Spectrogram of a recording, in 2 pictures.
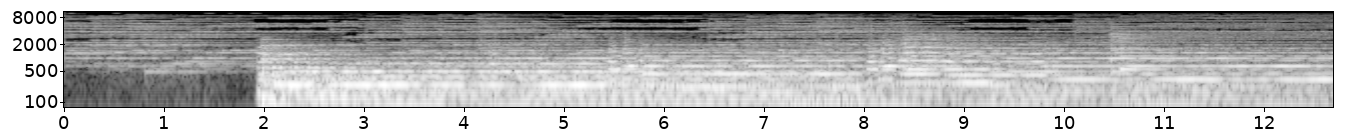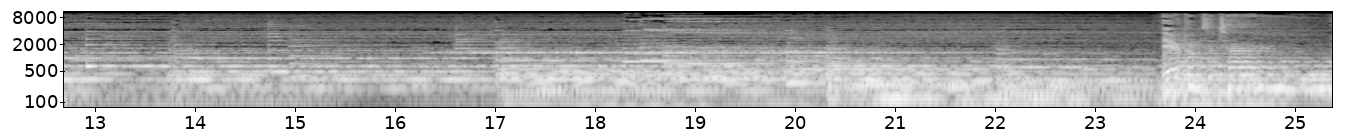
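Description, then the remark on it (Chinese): After about two seconds of silence, a charity pop song recording starts and plays steadily and loudly, with sustained synth-like chords and a full, layered sound that swells briefly near the end. “我们现在来听听这首公益歌曲的鼻祖”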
